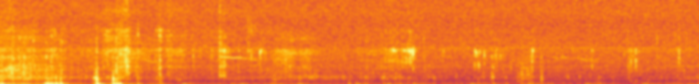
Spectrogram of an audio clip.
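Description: Water laps gently against a small boat.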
